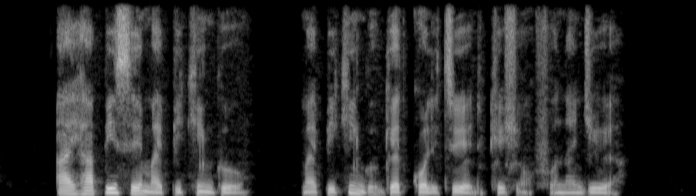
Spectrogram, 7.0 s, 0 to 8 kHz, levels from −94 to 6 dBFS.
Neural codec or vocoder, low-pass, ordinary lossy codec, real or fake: none; none; none; real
